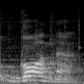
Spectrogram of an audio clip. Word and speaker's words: going to: agora e olha só, o going to, para você pronunciá-lo de maneira mais rápida, você vai pronunciar como gonna, Você vai perceber isso em filmes, em desenhos, as pessoas falando no dia a dia, elas não vão pronunciar going to, vai pronunciar gonna.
